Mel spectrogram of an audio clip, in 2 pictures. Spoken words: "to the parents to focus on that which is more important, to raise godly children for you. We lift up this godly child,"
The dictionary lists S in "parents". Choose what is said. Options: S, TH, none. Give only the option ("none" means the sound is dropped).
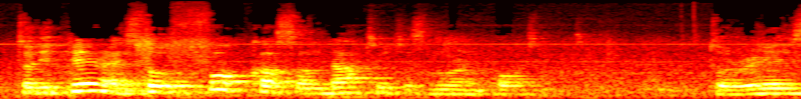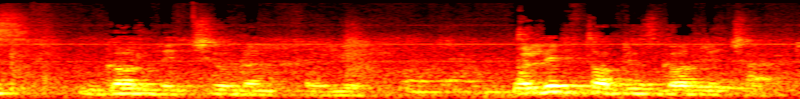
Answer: S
